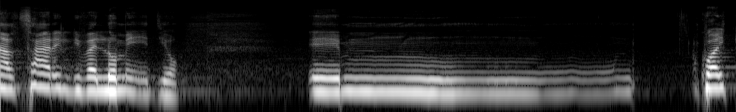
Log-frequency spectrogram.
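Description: A woman speaks into a microphone with animation, heard through a loudspeaker.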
